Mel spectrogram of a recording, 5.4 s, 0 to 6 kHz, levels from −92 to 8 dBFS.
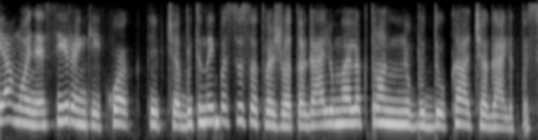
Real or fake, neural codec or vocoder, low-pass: fake; autoencoder, 48 kHz, 32 numbers a frame, DAC-VAE, trained on Japanese speech; 5.4 kHz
